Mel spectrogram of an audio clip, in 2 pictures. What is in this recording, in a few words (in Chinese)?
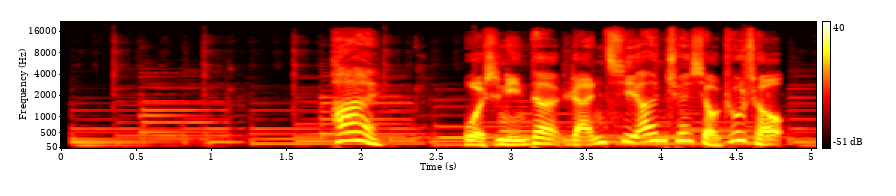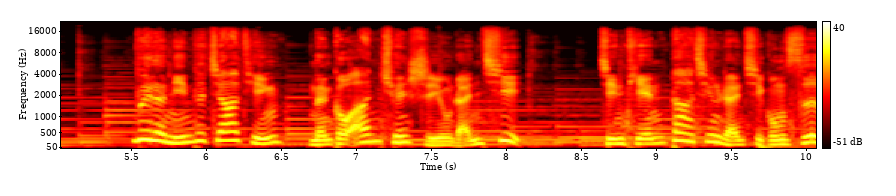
科普活泼清亮安全用气常识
